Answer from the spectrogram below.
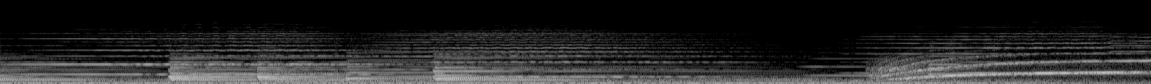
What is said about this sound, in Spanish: Rompen entonces el alba las vibraciones alarmantes de las sirenas.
